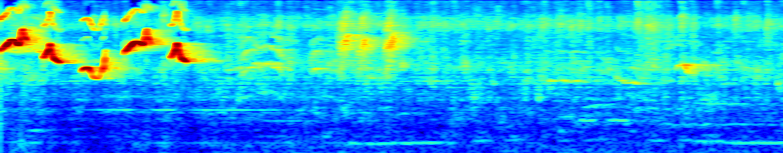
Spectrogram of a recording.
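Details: Short morning outburst from a Java sparrow: five quick, high, down-slurred chirps within one second, followed by faint twittering and a low steady hum.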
